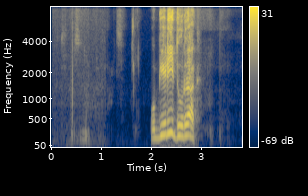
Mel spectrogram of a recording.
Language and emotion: Russian, angry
